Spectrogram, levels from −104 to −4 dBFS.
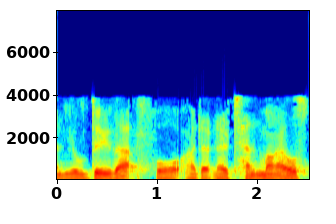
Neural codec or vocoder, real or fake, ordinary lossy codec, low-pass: vocoder, 22.05 kHz, 80 mel bands, Vocos; fake; AAC, 16 kbps; 7.2 kHz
